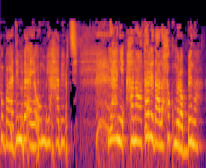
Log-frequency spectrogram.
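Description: A woman's voice: high-pitched, fairly even intonation, quick pace. An actress with an Egyptian accent playing an earnest young woman in a radio drama, a devoted daughter and student reassuring her mother. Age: young adult.

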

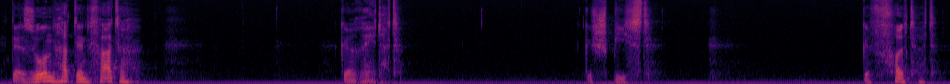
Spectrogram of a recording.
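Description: An actor playing a passionate young robber captain in a classic radio play, speaking with slow, emphatic declamation. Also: male voice, medium pitch, slightly rough, full character voice. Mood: anguished.

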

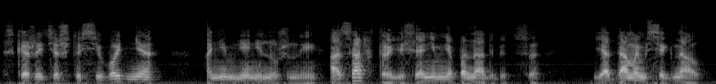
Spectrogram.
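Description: An actor playing a powerful, calculating aristocratic lord in a radio play, with a rough voice and a measured, imperious manner. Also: male voice, sits low, animated, a bit bright, dull audio, full character voice. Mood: commanding, calculating. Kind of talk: theatrical radio play acting.

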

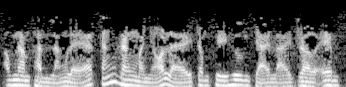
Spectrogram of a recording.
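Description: A man reading a novel aloud in a steady, measured storytelling voice, on a dull lo-fi radio recording. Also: lowish voice, a little hiss or hum. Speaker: narrator.

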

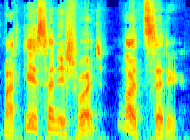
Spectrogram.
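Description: A man reading the part of a big, smooth-talking and confident male spy in an audiobook. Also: a little high, big pitch swings, pitched above the performer's own voice, exaggerated voice.

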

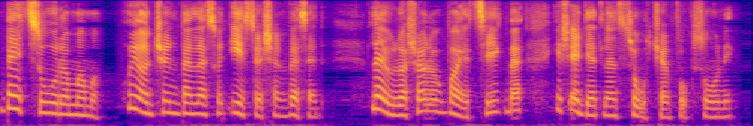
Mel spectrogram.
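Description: A man voicing an eager little girl who begs and pleads in a high, breathless way in an audiobook story. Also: animated, gravelly, a little mellow. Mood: pleading.

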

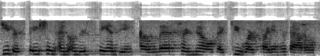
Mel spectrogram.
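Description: A woman's voice: mid-range voice, steady tone, normal speed, faint music behind. Woman praying with a canyon echo. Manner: fervent, addresses listeners as family. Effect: canyon-like echo from a bare room. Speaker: pastor. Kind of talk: spoken prayer on a call-in line. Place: empty new house, indoors. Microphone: phone call. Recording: phone-line sound with roomy echo.

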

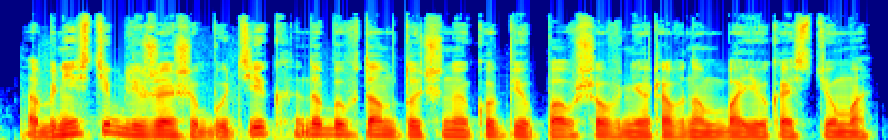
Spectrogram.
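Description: A man narrating an audiobook in an even, wry storytelling manner. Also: low voice, no room sound, studio quality.

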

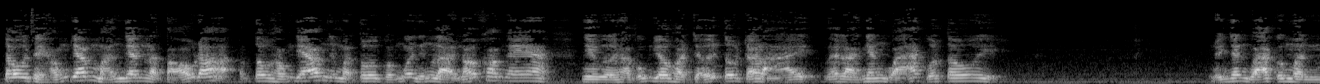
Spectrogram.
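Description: Blunt-spoken monk in a roomy hall. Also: male voice, medium pitch, darkish tone. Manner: blunt, plain-spoken, switches between quick and slow emphatic phrasing. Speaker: Buddhist monk lecturer. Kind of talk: dharma talk. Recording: roomy, distant mic.

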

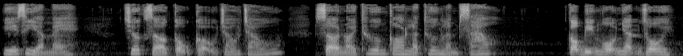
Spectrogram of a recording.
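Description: A woman voicing a stubborn, sharp-tongued young adult daughter with an indignant manner in a spoken story. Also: lowish voice, expressive, normal speed, slightly rough. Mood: protesting.

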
